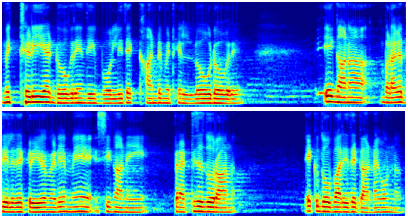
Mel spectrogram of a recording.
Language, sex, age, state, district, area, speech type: Dogri, male, 18-30, Jammu and Kashmir, Udhampur, urban, spontaneous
